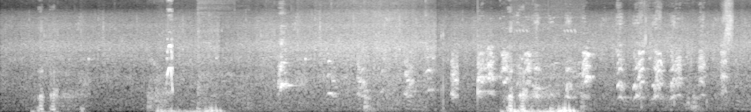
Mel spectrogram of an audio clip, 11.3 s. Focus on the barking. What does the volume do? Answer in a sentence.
The loudness of the barking goes up.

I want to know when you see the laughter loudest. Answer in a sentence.
The volume of the laughter peaks at 8 seconds.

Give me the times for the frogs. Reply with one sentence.
You can't hear the frogs here.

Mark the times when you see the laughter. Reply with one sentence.
The laughter can be heard from 0.5 to 1.4 s and from 7.5 to 8.4 s.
